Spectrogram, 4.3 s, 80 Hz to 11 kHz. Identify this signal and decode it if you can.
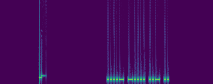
Morse code, heard as a keyed tone, about 39 wpm, 700 Hz. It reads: 46UI
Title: Four Challenging Letter-Number Combinations 40wpm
